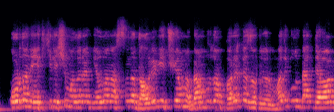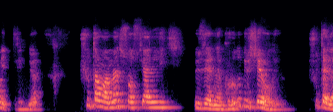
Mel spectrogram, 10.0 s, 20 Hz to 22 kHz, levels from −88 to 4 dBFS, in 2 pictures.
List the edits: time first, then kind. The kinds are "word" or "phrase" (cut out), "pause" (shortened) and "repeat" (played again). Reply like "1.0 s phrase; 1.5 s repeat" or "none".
7.9 s pause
